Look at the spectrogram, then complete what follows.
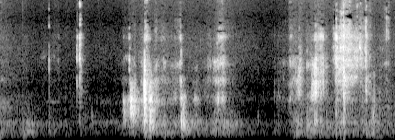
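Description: Paper picture book being handled and its pages turned: a faint tick, then short quiet rustles about two seconds in and a longer rustle around four seconds in.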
